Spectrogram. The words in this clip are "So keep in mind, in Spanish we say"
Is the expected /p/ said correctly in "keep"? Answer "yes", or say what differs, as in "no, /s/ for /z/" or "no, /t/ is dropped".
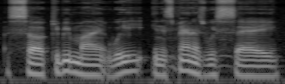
no, /b/ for /p/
